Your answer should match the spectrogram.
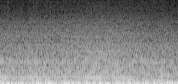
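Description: Hyundai Casper small city car engine revving steadily while accelerating in second gear, a continuous near drone with a slowly rising pitch and no talk.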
